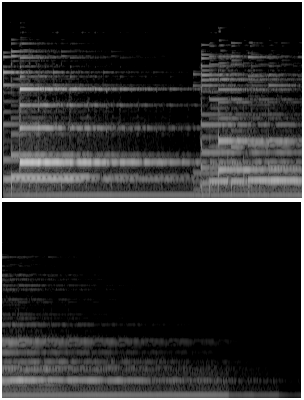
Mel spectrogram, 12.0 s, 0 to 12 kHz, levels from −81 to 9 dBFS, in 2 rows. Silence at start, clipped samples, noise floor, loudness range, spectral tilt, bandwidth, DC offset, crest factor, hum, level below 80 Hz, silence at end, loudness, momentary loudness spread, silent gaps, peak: 0 s; under 0.1%; -62 dBFS; 23 LU; -5.5 dB/octave; 7.4 kHz; under 0.1%; 22 dB; 60 Hz at -45 dBFS; -44 dBFS; 1.45 s; -22 LUFS; 25 LU; none; -4 dBFS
